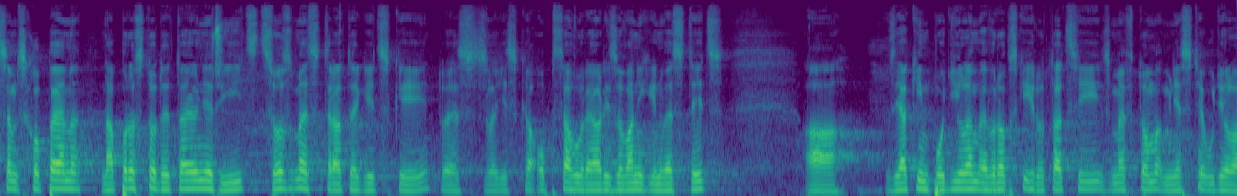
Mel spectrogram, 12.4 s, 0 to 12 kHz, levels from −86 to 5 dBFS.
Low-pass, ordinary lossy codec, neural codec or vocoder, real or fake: 10.8 kHz; MP3, 64 kbps; none; real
